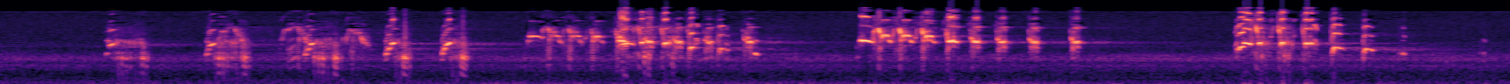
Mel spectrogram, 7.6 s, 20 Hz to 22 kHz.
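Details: A visiting subadult bald eagle in the nest calls on 19 December 2022, uttering grouped sets of sharp, high piping notes, each set a rapid stuttering string followed by a short silence.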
